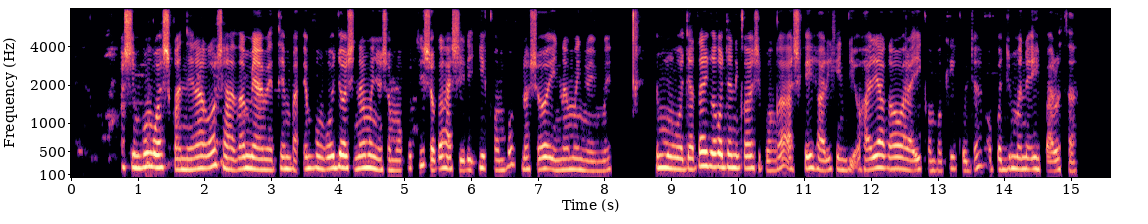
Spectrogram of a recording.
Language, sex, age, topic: Oshiwambo, female, 18-24, agriculture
